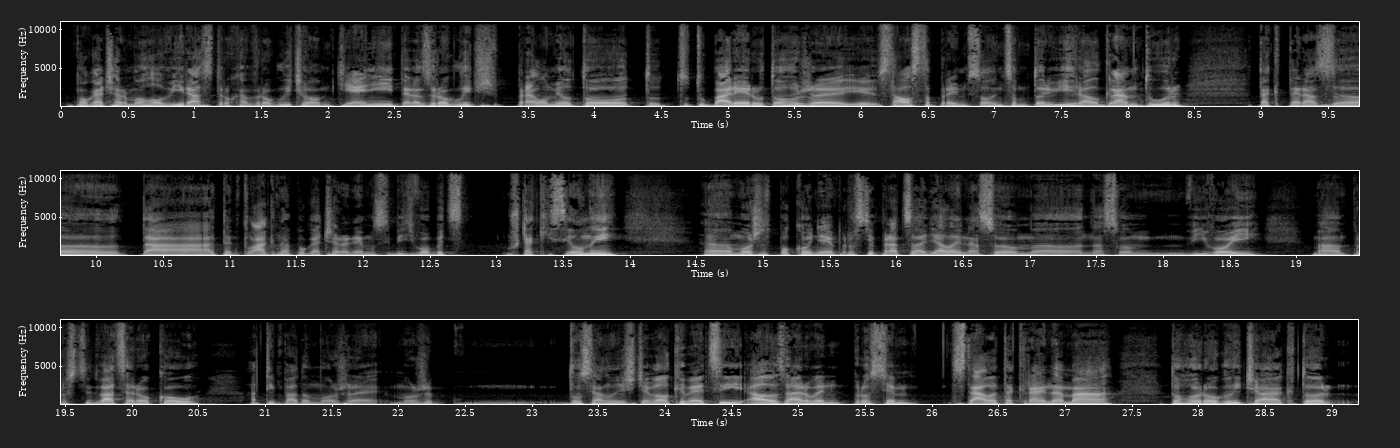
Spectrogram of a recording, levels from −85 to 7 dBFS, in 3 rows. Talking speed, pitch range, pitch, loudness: 145 wpm, 135-150 Hz, 140 Hz, -20 LUFS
